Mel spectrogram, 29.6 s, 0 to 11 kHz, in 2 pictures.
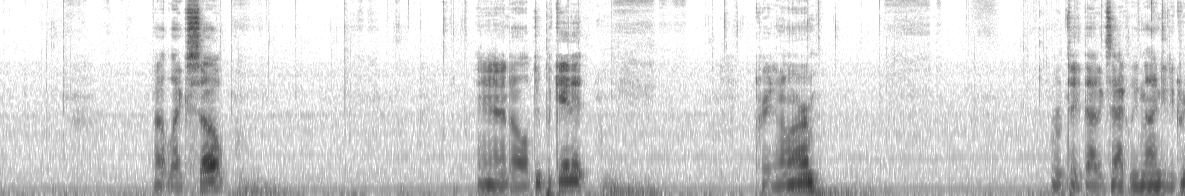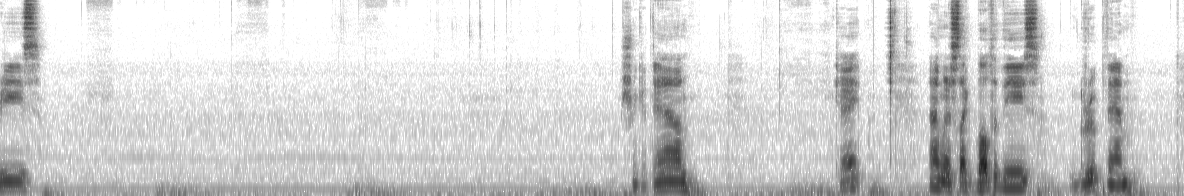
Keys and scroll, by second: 5.7 super+d, 7.2 w, 9.2 r, 10.2 e, 13.8-15.8 typing, 14.4 Return, 16.9 w, 20.7 alt+r, 22.5 w, 23.0 w, 28.3 super+g.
